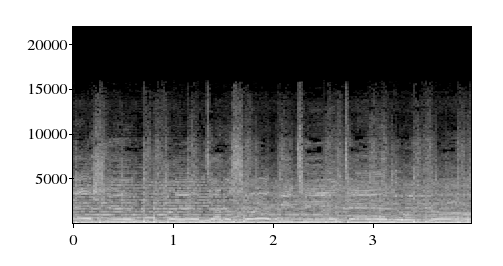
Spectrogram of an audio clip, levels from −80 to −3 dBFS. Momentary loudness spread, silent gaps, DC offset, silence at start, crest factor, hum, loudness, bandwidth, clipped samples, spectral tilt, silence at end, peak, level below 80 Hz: 1 LU; none; under 0.1%; 0 s; 12 dB; none; -15 LUFS; 15.5 kHz; under 0.1%; -5 dB/octave; 0 s; -2 dBFS; -20 dBFS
